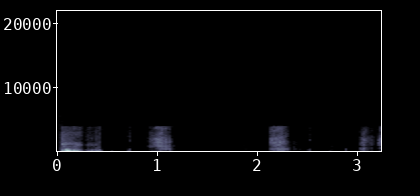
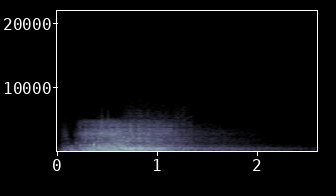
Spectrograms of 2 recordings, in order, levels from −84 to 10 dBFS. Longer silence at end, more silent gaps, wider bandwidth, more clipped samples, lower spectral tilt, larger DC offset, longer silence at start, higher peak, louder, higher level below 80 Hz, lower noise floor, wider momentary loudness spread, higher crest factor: second, 0 s vs 1 s; first, 0.45-0.64 s, 0.74-0.87 s, 1.17-2.09 s, 2.45-2.86 s, 2.92-2.99 s vs none; second, 4.1 kHz vs 6.8 kHz; neither; about the same, -8 dB/octave vs -8 dB/octave; neither; about the same, 0 s vs 0.05 s; first, -8 dBFS vs -12 dBFS; second, -34 LUFS vs -27 LUFS; first, -44 dBFS vs -54 dBFS; first, under -90 dBFS vs -68 dBFS; first, 25 LU vs 20 LU; first, 26 dB vs 18 dB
